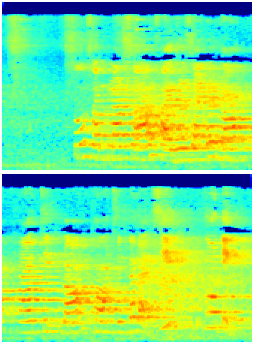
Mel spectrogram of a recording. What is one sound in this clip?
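A young woman speaks clearly and steadily, close by.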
